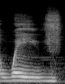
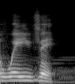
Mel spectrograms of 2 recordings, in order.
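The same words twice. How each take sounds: First: It ends cleanly on the v sound. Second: It ends with an extra vowel sound after v. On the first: The speaker calls it right. "O último som é o V, não é o E" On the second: The speaker calls it wrong. "A gente não fala wave"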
